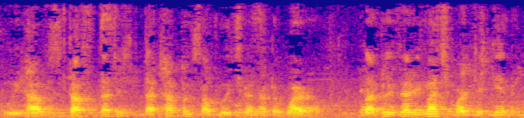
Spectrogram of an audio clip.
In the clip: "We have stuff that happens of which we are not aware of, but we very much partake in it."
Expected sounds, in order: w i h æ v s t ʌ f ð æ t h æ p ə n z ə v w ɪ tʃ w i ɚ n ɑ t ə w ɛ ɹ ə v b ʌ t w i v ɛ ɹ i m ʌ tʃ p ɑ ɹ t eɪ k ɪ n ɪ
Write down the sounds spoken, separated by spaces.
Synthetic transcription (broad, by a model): w i h æ v s t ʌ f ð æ t h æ p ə n s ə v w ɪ tʃ w i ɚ n ɑ t ə w ɛ ɹ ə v b ʌ t w i v ɛ ɹ i m ʌ tʃ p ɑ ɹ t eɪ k ɪ n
